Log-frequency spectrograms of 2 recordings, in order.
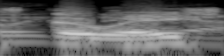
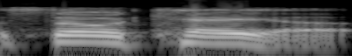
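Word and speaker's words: Stoicheia: I feel bad now because I butchered the nation name in my video because I couldn't figure out exactly how you were supposed to like pronounce that. And I think I was going to. It took me like 5 days to learn that pronunciation. I think it was called like Stoacia or something like that.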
